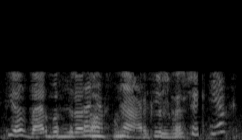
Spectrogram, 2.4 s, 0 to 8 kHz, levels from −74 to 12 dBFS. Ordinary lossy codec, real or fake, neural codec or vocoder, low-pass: AAC, 16 kbps; fake; codec, 16 kHz, 16 kbps, FunCodec, trained on Chinese and English, 50 frames a second; 7.2 kHz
